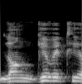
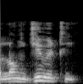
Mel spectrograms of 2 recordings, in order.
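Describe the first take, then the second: First: "longevity" with a hard g, as in give; hard-g pronunciation. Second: "longevity" with a soft g, like j; soft-g pronunciation. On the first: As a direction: say "longevity" as long-GIV-ity. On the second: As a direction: say "longevity" as lon-JEV-ity. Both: Shown as a demonstration. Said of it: "whichever way you pronounce it".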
